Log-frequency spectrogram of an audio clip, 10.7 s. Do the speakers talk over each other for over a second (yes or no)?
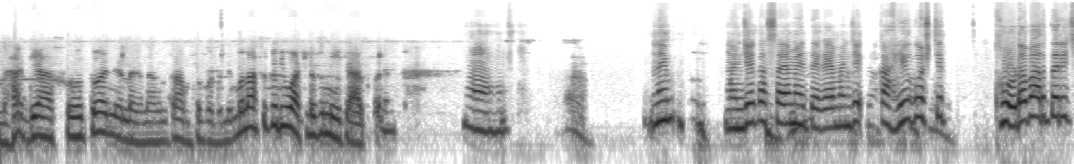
yes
